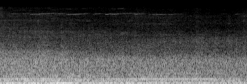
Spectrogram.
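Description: Steady low rumble of a vehicle engine running nearby, with a faint steady hum over it.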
